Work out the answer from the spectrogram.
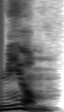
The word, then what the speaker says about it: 미음: 미음, The name of this consonant is mieum. Mieum is the same M sound you make when you pronounce mug.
